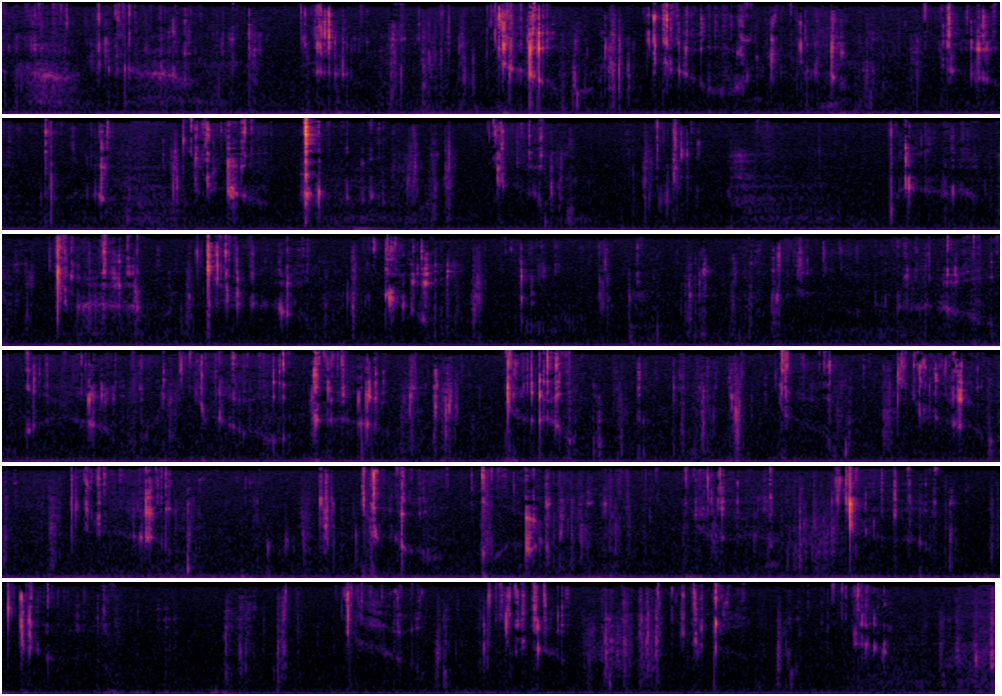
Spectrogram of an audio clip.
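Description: A person chewing right at the microphone, for eating-sound ASMR: a steady run of wet mouth clicks and smacks, with a few sharper, louder bites standing out.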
